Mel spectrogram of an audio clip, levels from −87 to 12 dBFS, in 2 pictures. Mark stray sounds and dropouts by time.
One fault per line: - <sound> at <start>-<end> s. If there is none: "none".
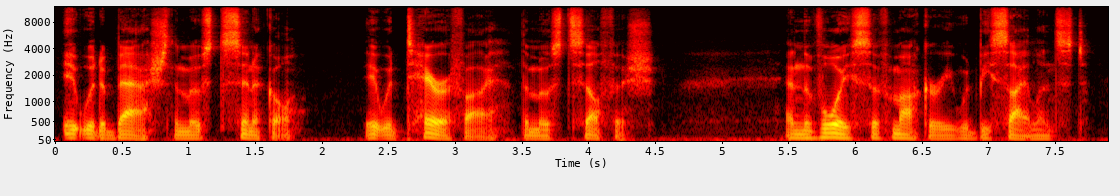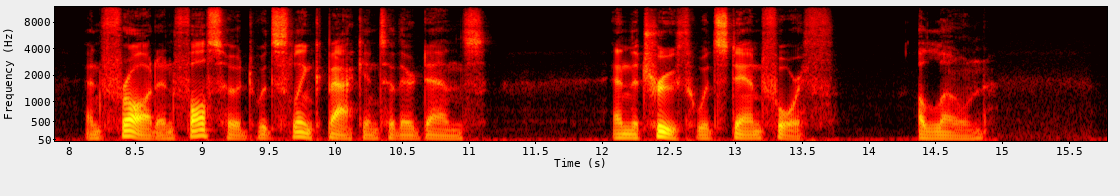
none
